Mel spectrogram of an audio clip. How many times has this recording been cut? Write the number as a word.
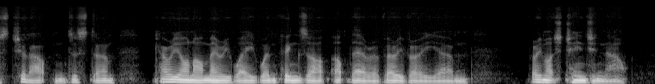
zero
